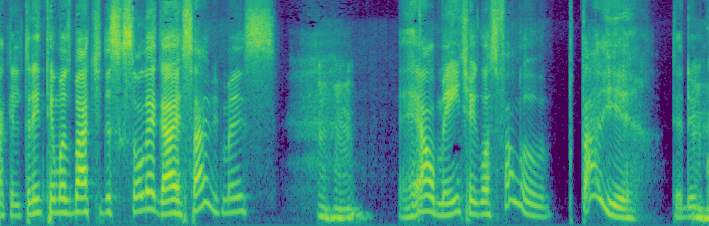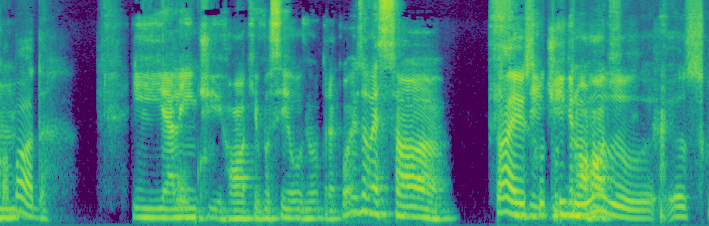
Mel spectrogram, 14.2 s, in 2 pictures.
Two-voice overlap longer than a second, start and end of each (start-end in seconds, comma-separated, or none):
12.0-13.3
